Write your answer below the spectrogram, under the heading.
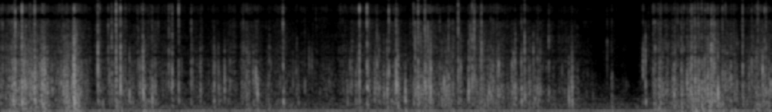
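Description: Foil potato chip bag crinkling as it is handled and turned over, with a short pause about six seconds in.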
